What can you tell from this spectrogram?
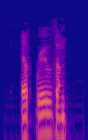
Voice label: "approving", English; adjectives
